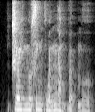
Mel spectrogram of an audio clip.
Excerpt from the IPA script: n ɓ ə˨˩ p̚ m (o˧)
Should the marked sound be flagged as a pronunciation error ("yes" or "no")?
yes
